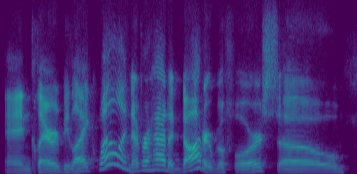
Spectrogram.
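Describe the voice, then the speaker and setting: A man's voice: medium pitch, very animated, moderate pace, highs cut off. A man chatting in an informal, slangy way as a guest discussing a TV show. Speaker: guest co-reviewer. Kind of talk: casual chat, informal TV discussion.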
